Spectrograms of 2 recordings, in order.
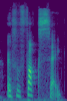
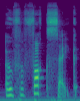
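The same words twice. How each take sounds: First: Weary, less formal groan; groaned exasperation. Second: Formal British exasperation, pitched higher; over-proper British accent on the curse. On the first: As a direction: groan the curse like a fed-up bogan. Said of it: "Lupin groans". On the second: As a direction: swear like a very proper British schoolgirl. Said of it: "made that so British and formal". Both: A narrator's reading.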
